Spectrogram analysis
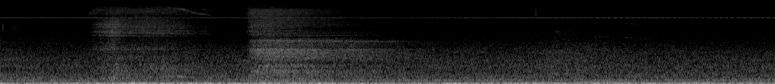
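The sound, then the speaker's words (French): A single deep breath, drawn in sharply and then let out in a long, airy exhale, with a faint steady background hiss and no talking. “Vous pouvez prendre une grande respiration comme moi.”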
